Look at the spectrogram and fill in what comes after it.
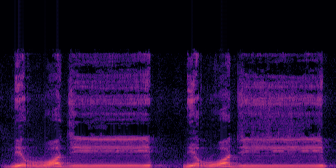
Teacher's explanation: را کو پڑھتے وقت اس کو اب پر کرنا ہے، موٹا پڑھنا ہے، منہ میں آواز بھر جائے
